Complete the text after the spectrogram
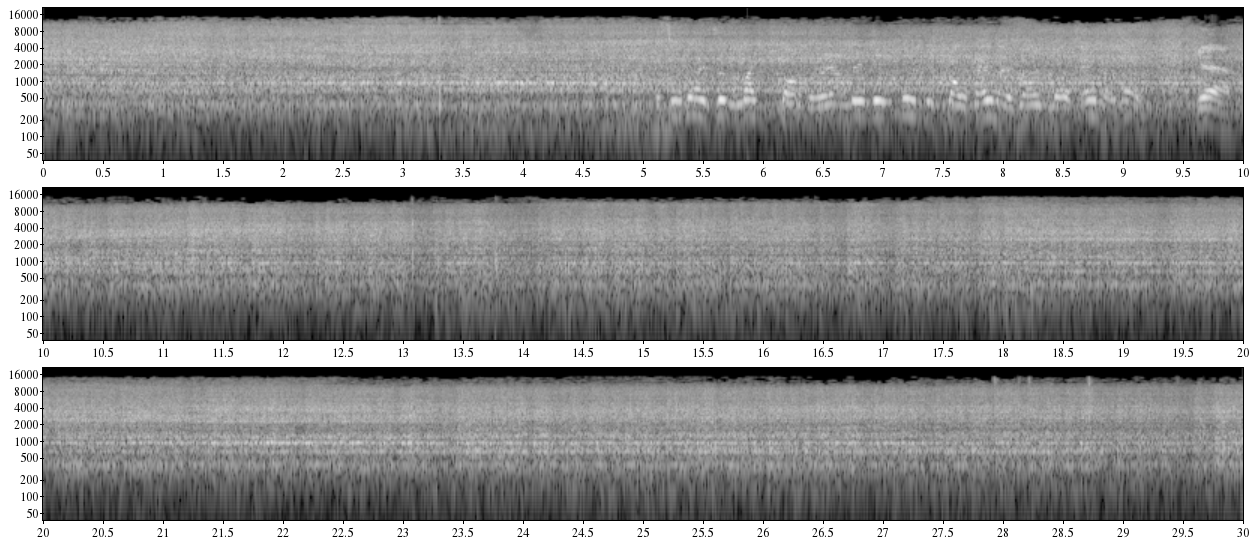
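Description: An aircraft engine drones steadily from inside a small cabin.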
